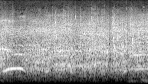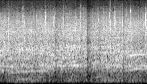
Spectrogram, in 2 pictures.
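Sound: audience clapping and cheering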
